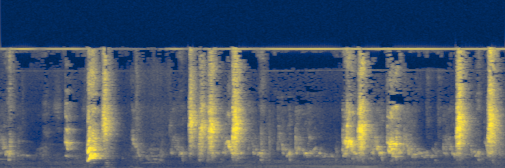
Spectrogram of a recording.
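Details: Chihuahua named London, a kennel graduate now living with a family in Saratov, yapping indoors in sharp, high, scattered barks, some doubled, with quiet gaps between bursts.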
